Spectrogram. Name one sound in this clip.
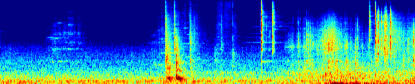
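A combination lock's dial clicks as it turns.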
